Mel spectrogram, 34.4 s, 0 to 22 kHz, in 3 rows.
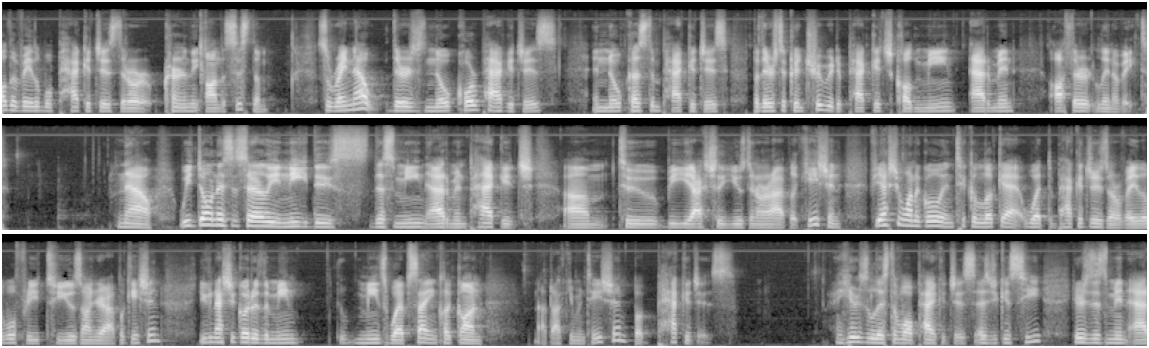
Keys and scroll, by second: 22.2 super+Tab.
